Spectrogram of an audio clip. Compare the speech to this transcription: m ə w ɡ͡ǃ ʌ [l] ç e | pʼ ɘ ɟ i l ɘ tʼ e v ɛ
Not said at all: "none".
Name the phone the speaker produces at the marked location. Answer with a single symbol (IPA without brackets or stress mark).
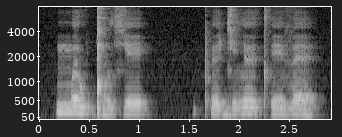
l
